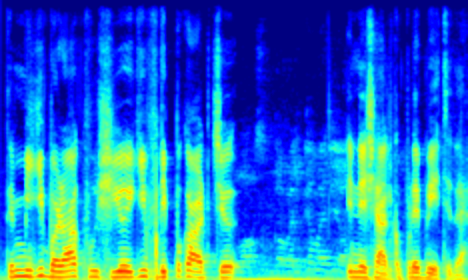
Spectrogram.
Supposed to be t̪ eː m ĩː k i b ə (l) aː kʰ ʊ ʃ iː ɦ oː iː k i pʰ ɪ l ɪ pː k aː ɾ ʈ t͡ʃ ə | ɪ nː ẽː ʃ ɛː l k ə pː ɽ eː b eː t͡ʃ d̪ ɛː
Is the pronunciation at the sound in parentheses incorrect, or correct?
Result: incorrect: ɽ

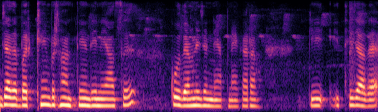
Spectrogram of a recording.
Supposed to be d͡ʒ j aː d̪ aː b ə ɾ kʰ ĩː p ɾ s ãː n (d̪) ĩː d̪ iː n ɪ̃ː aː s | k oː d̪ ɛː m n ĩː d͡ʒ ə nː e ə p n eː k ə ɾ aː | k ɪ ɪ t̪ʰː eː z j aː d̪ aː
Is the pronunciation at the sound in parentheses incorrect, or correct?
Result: incorrect: t̪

